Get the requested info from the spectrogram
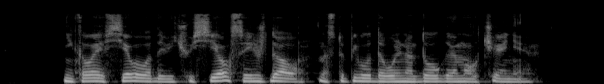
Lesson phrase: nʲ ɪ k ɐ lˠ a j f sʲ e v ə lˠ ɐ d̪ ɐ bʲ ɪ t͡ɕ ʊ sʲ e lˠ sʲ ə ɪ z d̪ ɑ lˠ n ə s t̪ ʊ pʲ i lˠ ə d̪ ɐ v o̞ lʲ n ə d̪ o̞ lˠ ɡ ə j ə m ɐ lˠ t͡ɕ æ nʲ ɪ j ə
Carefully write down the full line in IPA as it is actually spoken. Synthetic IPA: nʲ ɪ k ɐ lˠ a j f sʲ e v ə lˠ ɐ d̪ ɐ vʲ ɪ t͡ɕ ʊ sʲ e lˠ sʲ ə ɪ ʐ d̪ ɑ lˠ n ə s t̪ ʊ pʲ i lˠ ə d̪ ɐ v o̞ lʲ n ə d̪ o̞ lˠ ɡ ə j ə m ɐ lˠ t͡ɕ æ nʲ ɪ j ə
